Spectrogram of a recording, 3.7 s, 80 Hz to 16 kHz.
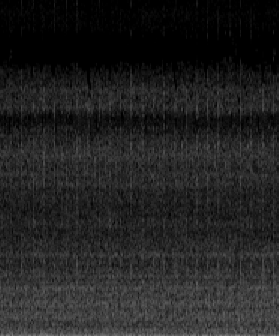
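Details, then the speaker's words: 1984 Fox body with 40k original miles, first run after sitting 20 years with oil poured in the cylinders: even, smooth idle with no missing and a slight lifter noise, good oil pressure. Normal idle. "But it's running smooth. It's not missing."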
